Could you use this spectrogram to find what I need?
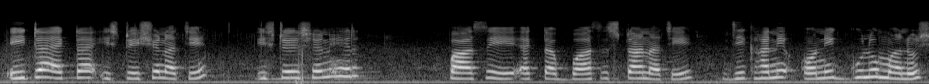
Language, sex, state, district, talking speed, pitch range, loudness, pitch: Bengali, female, West Bengal, Purulia, 95 wpm, 250-305 Hz, -18 LUFS, 275 Hz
